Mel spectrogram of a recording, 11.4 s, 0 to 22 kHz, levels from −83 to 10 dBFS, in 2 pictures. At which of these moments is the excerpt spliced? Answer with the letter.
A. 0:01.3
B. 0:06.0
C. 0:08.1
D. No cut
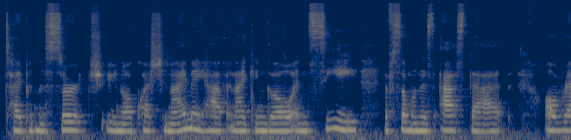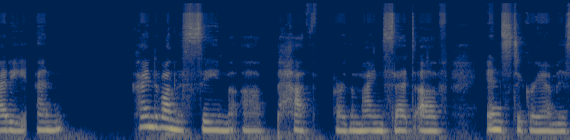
B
